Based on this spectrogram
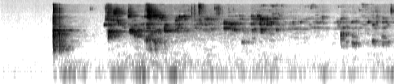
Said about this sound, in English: Wow, is that when you hear the wine with the glass?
